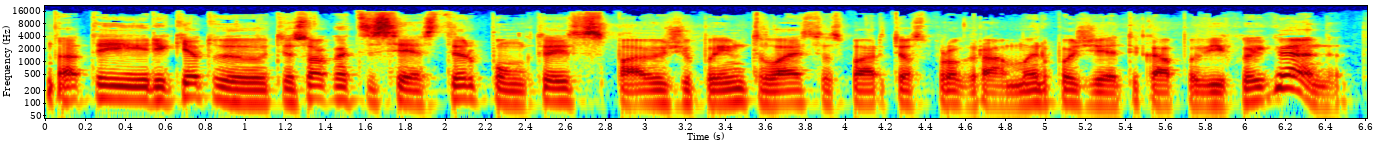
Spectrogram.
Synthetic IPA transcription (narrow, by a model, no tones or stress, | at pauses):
nɐt̪ɐɪɾʲɛɪkʲeːt̪uːt̪ʲiɛsʲoːkɐt̪ʲsʲɪsʲeːsʲt̪ʲɪɪɾpʊŋkt̪ɐɪspɑ̰ːʋʲiɪzʲd͡ʒʲʊɪpɐɪmʲt̪ʲɪlˠɐɪsʲʋʲeːspɑːɾʲt̪ʲɪjoːspɾoːɡɾɑːmɐɪɾpɐʒʲʊɾʲeːt̪ʲɪkɑːpɐʋʲiːkoːiɡʲɪʋʲænʲd̪ʲɪ̰nt̪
